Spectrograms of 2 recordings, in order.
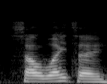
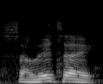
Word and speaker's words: salvete: And salvete is how we were taught to say it when we started to learn Latin. And Frankie Howard clearly went to a different school, as he pronounced it salute in Upper Pompey.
